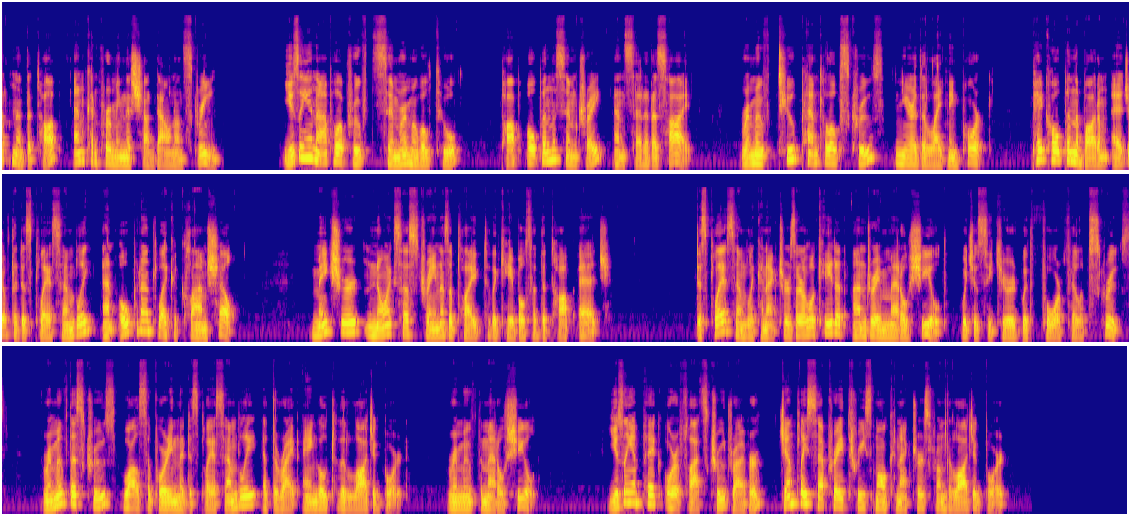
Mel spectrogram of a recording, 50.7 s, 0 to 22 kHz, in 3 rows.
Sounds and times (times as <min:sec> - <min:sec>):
Speech: 0:00.0 - 0:03.4, 0:04.2 - 0:10.4, 0:11.1 - 0:20.6, 0:21.5 - 0:26.2, 0:27.3 - 0:42.0, 0:42.8 - 0:49.0.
